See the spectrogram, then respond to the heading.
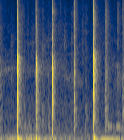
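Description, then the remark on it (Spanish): A handful of sharp claps in a steady, even rhythm, about seven in quick succession, like a small applause from one or two people rather than a crowd, welcoming a music artist as a guest on a program for an interview. “Un aplauso, por favor.”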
